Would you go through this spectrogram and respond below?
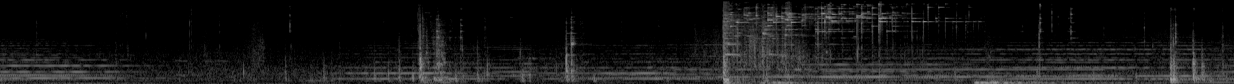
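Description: Glass shattering in Assassin's Creed Syndicate, a sharp crash of breaking panes that bursts loud about two-thirds through over a musical score. Bright shards ring out after the impact, and a second smaller crack follows near the end.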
